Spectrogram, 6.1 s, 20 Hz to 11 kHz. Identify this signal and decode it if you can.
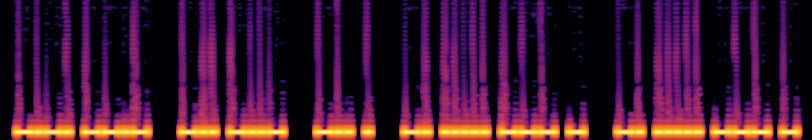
Morse code, heard as a keyed tone, about 37 wpm, 700 Hz. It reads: CQ DX DE N5OT N5OT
